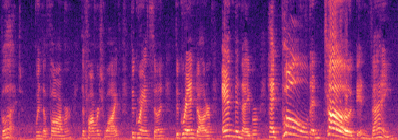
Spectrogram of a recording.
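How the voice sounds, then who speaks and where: A woman's voice: mid-range voice, animated, unhurried, hardly any pauses, sharp tone, slight background noise. A woman storyteller reading a folk tale aloud in a dramatic, emphatic way. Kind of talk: animated folk tale narration for children.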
